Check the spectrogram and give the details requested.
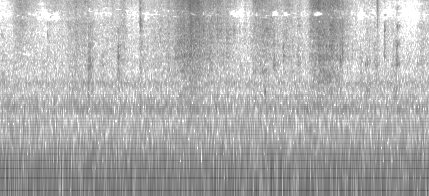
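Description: Steady low rumble of a parked car idling, heard from inside the cabin, with a few brief crisp noises over it.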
